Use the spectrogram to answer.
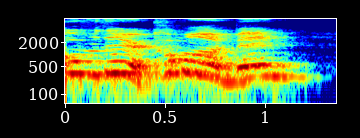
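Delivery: very high, loud call; rallying shout. Retold or imitated. Leader calls his men over, rallying shout. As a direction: urge the troops onward.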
